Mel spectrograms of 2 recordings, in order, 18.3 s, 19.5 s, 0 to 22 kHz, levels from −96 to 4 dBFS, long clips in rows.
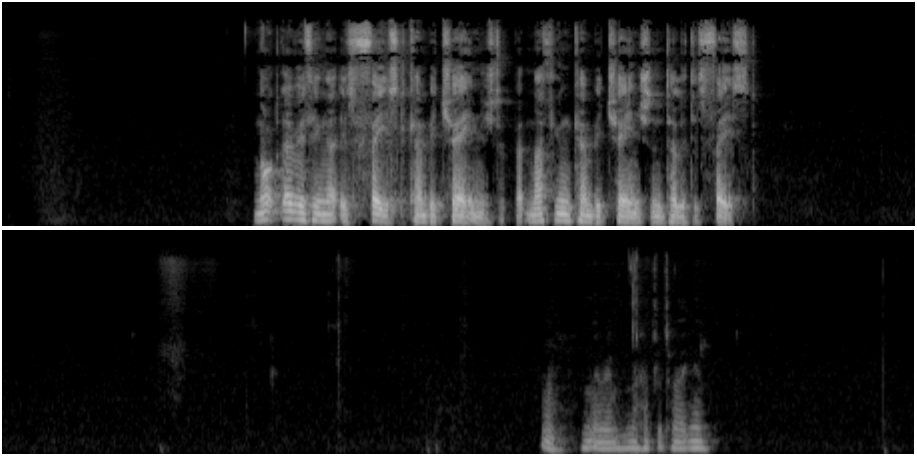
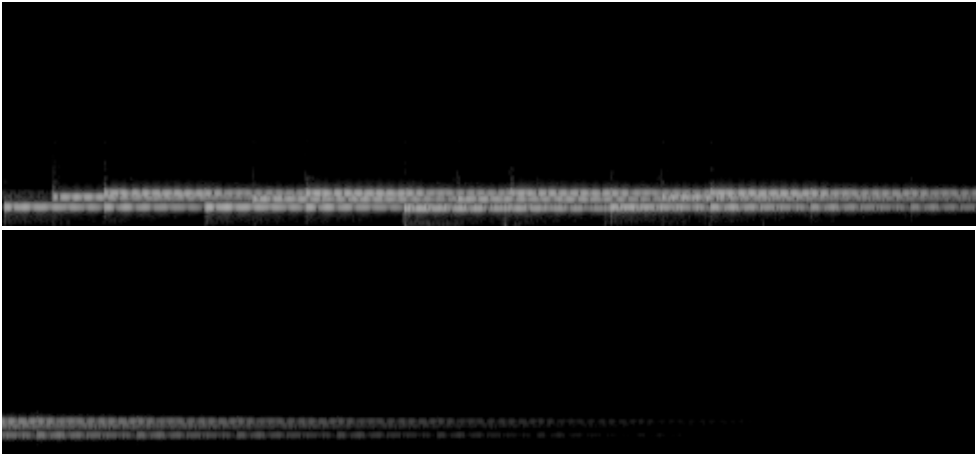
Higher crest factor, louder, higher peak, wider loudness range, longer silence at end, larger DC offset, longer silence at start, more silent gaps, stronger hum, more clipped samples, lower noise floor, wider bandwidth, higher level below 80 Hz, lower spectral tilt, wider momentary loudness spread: first, 26 dB vs 16 dB; first, -29 LUFS vs -39 LUFS; first, -10 dBFS vs -26 dBFS; first, 19 LU vs 16 LU; second, 2.1 s vs 7.35 s; neither; first, 2.5 s vs 0 s; neither; neither; neither; second, -81 dBFS vs under -90 dBFS; first, 16 kHz vs 0.8 kHz; first, -68 dBFS vs under -90 dBFS; first, -4 dB/octave vs 0 dB/octave; first, 20 LU vs 16 LU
